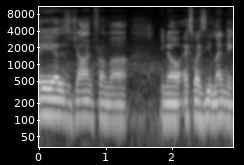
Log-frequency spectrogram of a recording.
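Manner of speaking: flat, level, droning monotone voice. Imitating callers introducing themselves from a lending company: imitating a flat monotone caller. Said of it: "they're very like monotone".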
